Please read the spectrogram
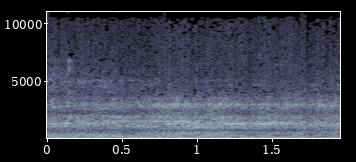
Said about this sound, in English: So I'll just watch this British Airways Airbus come in,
